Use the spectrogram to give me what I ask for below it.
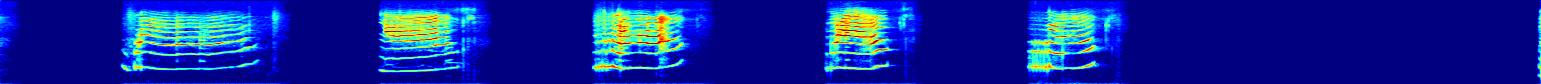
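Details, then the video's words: Cat trading meows with its owner: five drawn-out, wavering meows about every two and a half seconds, followed by several seconds of silence. "A conversation with my cat"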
